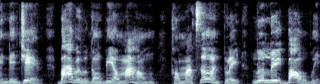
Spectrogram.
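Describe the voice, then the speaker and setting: Over noticeable background noise, a man speaks at a fairly slow pace with fairly high pitch. His intonation is lively, and his loudness swings widely. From US South. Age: 80s+. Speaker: oral history interviewee. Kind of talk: oral history interview.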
